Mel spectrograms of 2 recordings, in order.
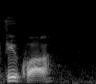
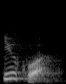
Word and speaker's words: Fuqua: That's not one qua, it's not two qua, it's a Fuqua. That's what my 10-year-old told me to remember how to pronounce the school's name. Fuqua.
